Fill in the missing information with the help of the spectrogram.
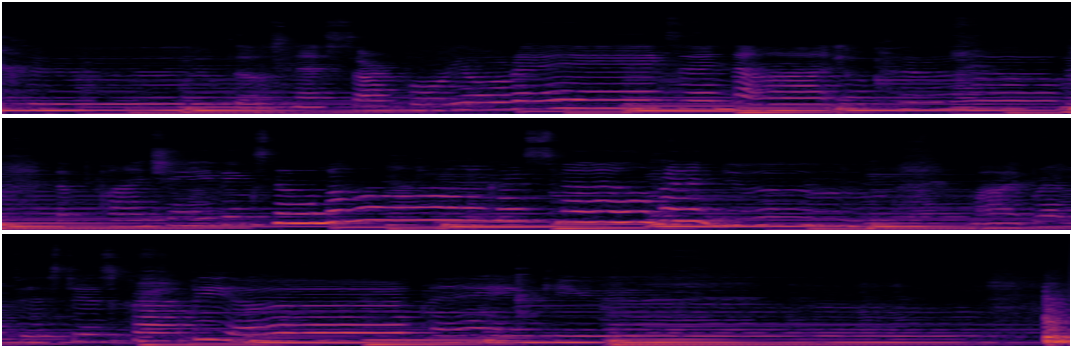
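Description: Acoustic guitar playing the closing chord pattern of a song, with a voice singing without words over it at times. A sharp knock sounds right at the end as the playing stops.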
